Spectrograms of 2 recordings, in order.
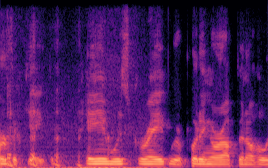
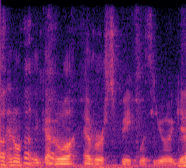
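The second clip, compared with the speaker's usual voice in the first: usual speaking voice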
